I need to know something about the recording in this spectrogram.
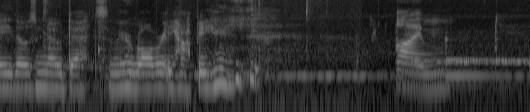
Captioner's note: laughs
